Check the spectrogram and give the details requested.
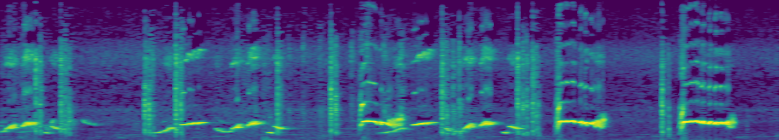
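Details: Bornean white-rumped shama delivering kretekan, a song meant to make other shamas answer at once: short curling whistles separated by brief pauses, crisp clicks, and two loud clear whistles near the end.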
